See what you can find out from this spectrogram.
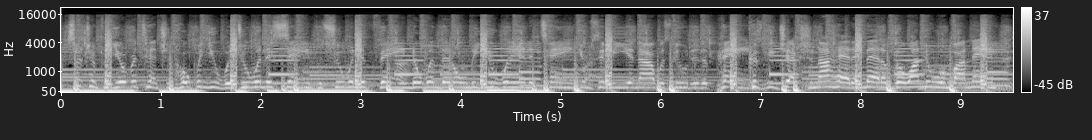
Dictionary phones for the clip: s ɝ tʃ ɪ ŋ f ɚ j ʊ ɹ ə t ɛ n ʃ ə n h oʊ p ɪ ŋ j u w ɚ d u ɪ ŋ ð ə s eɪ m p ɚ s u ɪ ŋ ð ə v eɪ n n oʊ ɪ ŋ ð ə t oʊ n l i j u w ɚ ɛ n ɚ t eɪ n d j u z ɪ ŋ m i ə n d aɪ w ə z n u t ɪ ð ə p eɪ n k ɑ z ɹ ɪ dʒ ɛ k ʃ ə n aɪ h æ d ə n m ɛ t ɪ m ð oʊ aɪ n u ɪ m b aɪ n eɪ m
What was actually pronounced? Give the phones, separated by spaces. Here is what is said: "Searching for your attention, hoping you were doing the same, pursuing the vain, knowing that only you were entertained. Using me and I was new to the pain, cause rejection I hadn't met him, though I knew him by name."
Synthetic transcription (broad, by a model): s ɝ tʃ ɪ ŋ f ɚ j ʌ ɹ ə t ɛ n ʃ ə n h oʊ p ɪ ŋ j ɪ w ɚ d u ɪ ŋ ð ə s eɪ m p ɚ s u ɪ ŋ ð ə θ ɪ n n oʊ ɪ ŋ ð ə t oʊ n l i j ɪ w ɚ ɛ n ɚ t eɪ n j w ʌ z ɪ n m i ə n aɪ w ə z n u t ɪ ð ə p eɪ n k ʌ z ɹ ɪ dʒ ɛ k ʃ ə n aɪ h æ d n m ɛ t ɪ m ð oʊ aɪ n u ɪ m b aɪ n eɪ m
